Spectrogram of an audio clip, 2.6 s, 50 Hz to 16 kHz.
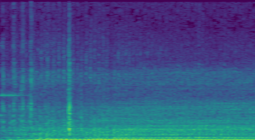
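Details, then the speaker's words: Honda EM5000IS generator after cleaning a clogged carburetor main jet that stopped it starting: starts first pull, then a steady, even hum with no misses or surging; normal start and running. "so you saw that generator fired up first pull runs great nice and smooth"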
